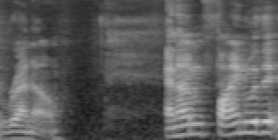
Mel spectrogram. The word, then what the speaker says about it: Reno: I don't know, but in Final Fantasy Advent Children, they pronounce it Renault.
